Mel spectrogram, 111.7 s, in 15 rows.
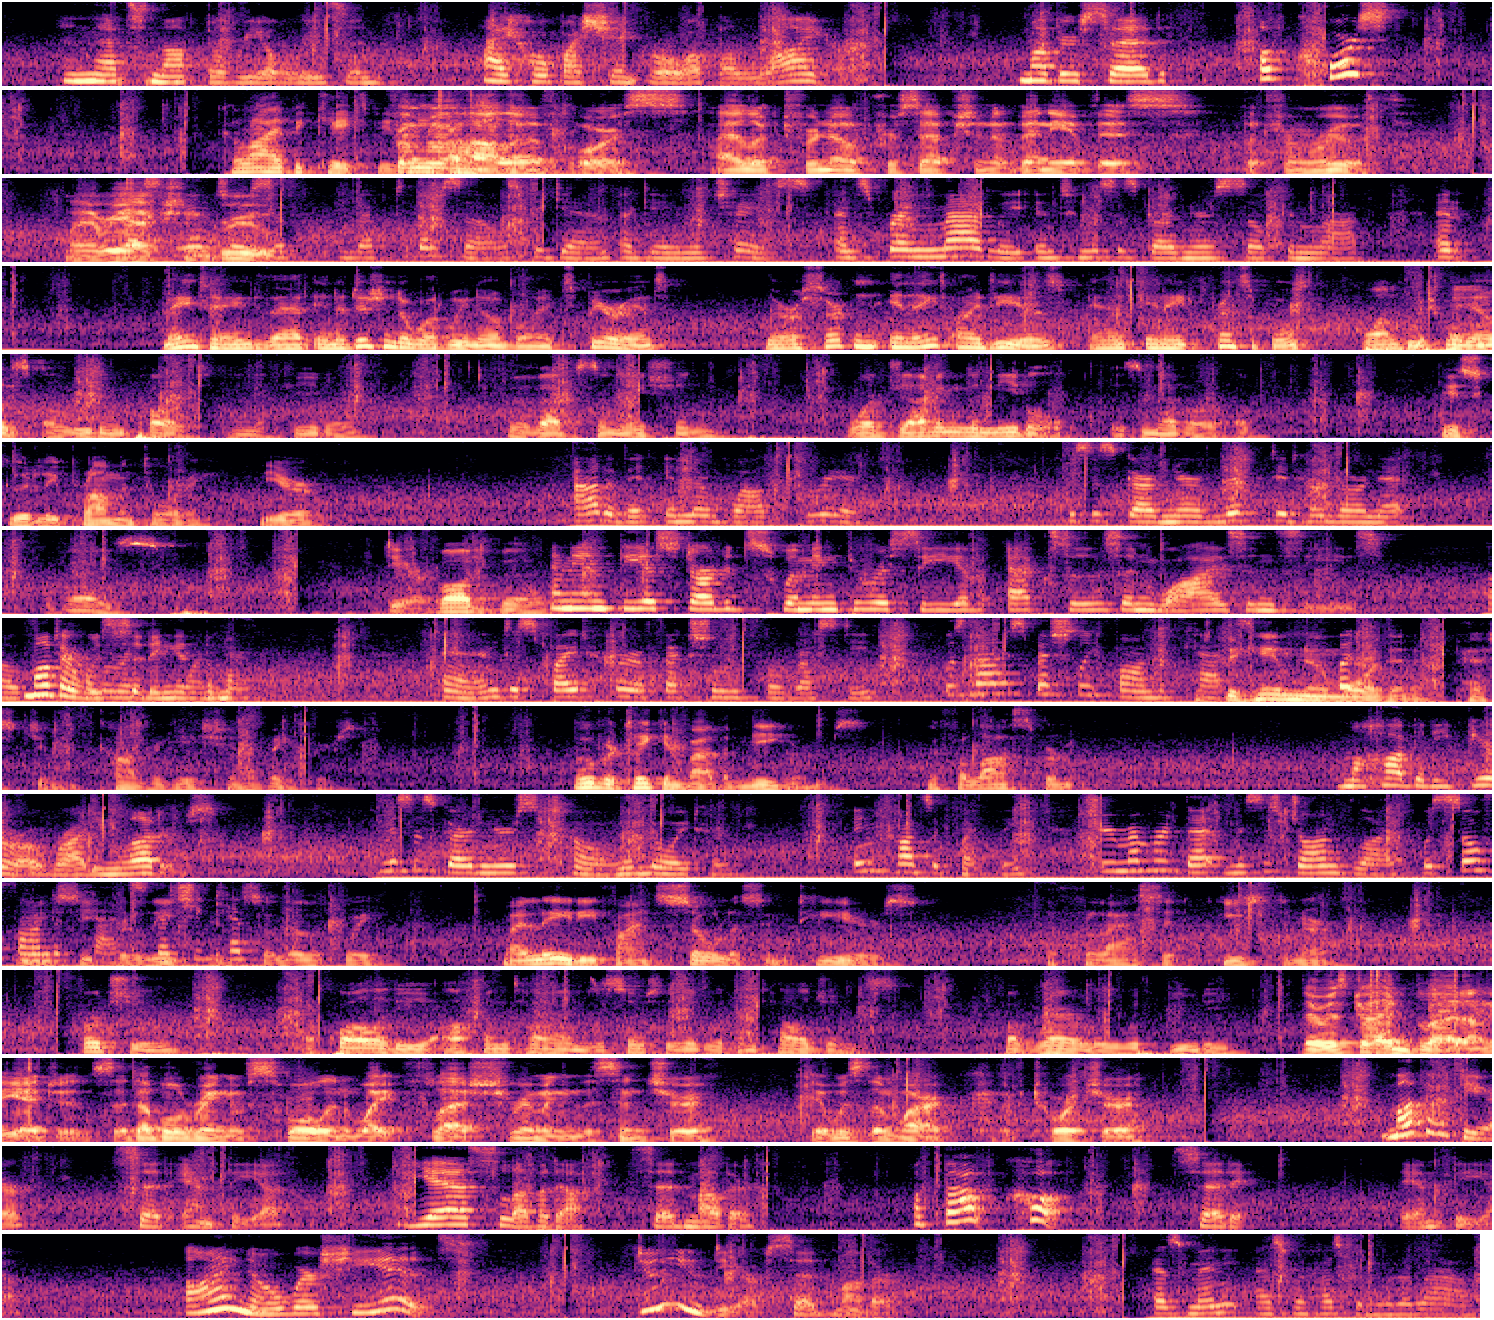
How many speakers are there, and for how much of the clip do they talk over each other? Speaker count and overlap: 6, about 7%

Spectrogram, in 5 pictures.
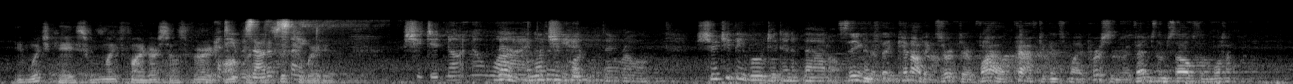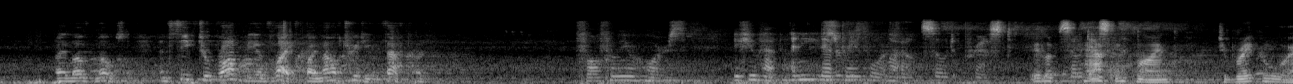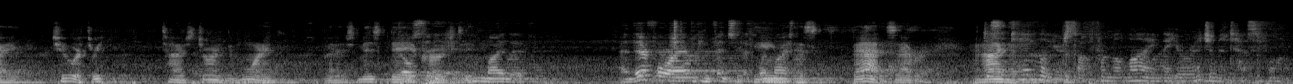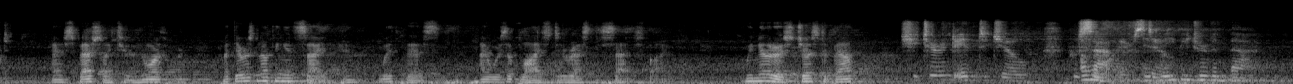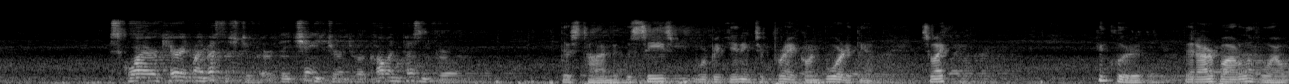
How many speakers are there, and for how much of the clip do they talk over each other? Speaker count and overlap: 4, about 14%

